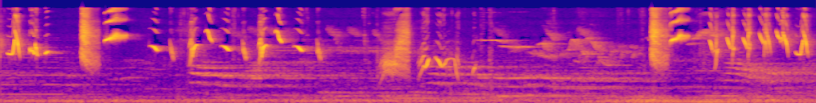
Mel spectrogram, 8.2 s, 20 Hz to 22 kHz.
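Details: Oriental magpie-robin delivering "múa 13 kiếm" song: a varied stream of high whistles, chattering notes and rasps, with a softer warbling middle section before loud chips resume.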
